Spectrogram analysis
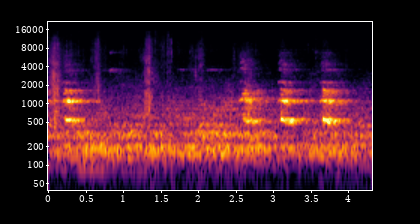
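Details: Pack of Border Collies obsessed with playing with a ball. Short, high, tonal yips and whines come in brief bursts, a few spaced irregularly over four seconds, over a low background hum.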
